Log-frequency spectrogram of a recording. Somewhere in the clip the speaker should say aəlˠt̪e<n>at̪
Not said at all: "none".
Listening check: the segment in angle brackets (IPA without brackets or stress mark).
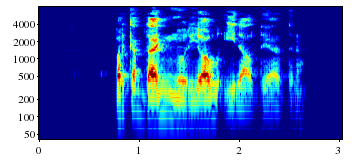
none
